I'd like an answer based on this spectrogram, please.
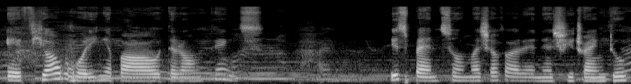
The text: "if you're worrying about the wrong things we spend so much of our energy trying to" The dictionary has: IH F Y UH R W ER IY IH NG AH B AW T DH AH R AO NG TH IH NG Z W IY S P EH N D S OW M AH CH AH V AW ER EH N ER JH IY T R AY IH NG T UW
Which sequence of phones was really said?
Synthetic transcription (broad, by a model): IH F Y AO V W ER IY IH NG AH B AW T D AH R AO NG T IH NG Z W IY S P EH N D S OW M AH CH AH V AW ER EH N ER JH IY T R AY IH NG T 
